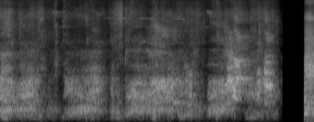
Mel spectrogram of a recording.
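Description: Two dogs fighting, growling and yapping in a run of rough bursts that cuts off abruptly just before the end.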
